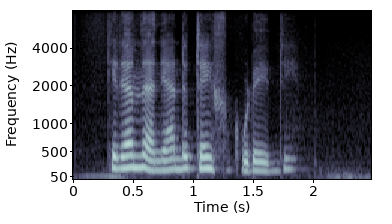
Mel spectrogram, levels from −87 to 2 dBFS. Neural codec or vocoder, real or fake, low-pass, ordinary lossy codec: codec, 16 kHz, 0.5 kbps, X-Codec, HuBERT features, trained on balanced general audio; fake; none; none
